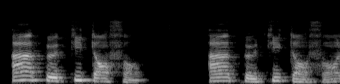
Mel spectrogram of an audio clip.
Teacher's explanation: la T se conecta con le en, la vocal en de enfant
